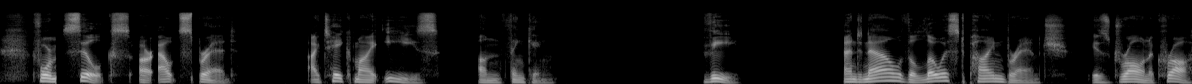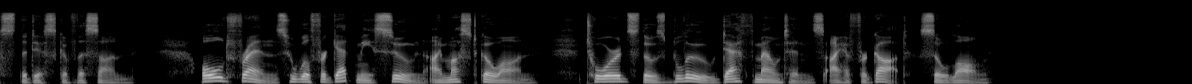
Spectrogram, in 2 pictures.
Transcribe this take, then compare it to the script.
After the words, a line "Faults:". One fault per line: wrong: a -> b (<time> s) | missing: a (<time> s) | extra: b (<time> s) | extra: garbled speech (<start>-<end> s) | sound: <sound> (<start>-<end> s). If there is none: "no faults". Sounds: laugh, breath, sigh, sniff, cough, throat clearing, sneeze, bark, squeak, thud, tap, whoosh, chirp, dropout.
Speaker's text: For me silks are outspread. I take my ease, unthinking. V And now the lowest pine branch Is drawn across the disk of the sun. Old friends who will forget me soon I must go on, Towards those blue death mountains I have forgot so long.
For silks are outspread. I take my ease, unthinking. V And now the lowest pine branch Is drawn across the disk of the sun. Old friends who will forget me soon I must go on, Towards those blue death mountains I have forgot so long.
Faults:
missing: me (0.5 s)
